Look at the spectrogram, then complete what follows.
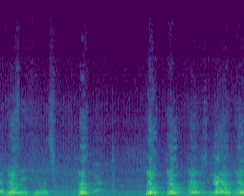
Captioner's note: dogs barking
